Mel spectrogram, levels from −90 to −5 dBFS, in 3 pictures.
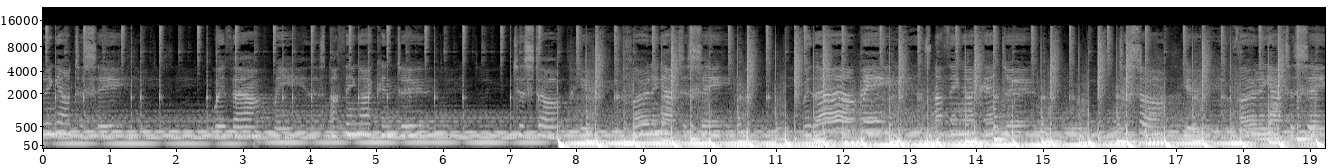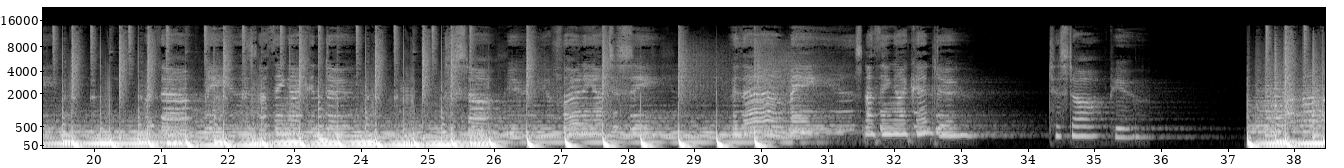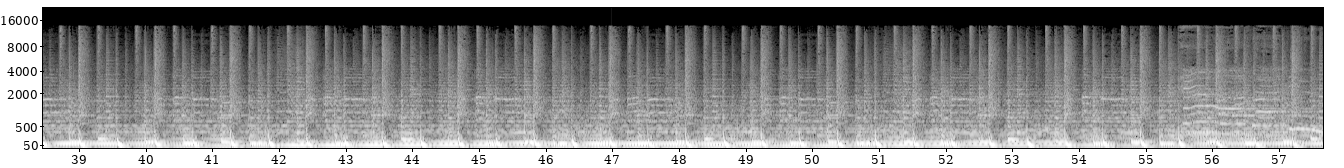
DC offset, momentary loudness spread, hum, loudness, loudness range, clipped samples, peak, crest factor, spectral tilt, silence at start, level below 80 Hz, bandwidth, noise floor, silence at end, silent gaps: under 0.1%; 12 LU; none; -13 LUFS; 11 LU; under 0.1%; 0 dBFS; 10 dB; -6 dB/octave; 0 s; -14 dBFS; 14 kHz; -71 dBFS; 0 s; none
